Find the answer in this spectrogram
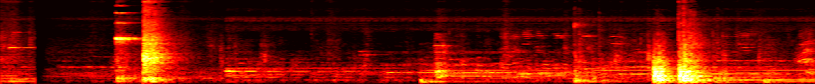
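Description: Faint background music with loud thumps and clunks from a wooden front door and someone moving through it: a pair of knocks about a second in and another pair near the end as the door is shut.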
